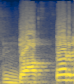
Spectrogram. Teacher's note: डॉक्टर में ओ का आधा उच्चारण किया जाता है।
